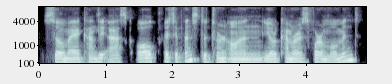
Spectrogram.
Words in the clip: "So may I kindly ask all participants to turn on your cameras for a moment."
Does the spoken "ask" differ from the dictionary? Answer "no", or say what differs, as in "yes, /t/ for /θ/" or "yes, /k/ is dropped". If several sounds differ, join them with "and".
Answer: no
